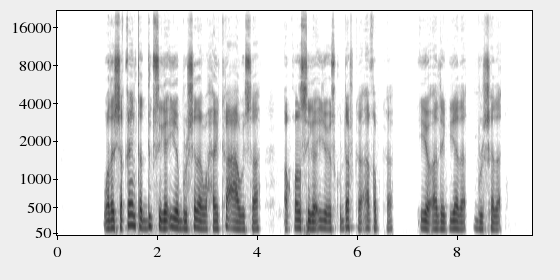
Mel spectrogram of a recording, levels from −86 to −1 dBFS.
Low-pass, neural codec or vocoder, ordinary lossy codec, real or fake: none; none; none; real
